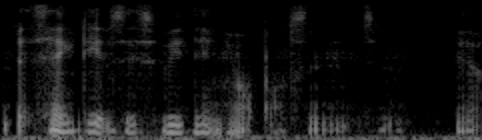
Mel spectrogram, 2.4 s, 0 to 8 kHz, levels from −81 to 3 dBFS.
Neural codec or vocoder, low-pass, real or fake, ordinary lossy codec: autoencoder, 22.05 kHz, a latent of 192 numbers a frame, VITS, trained on many speakers; 7.2 kHz; fake; AAC, 32 kbps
